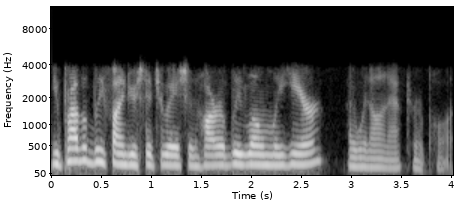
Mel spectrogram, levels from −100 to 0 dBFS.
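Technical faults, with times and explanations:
0.79 to 2.01 s: AMR rate drop. A weak radio link forced the AMR-NB mobile codec to a lower speech rate, which fits a drop from 12.2 to 5.9 kbps with the freed bits spent on error protection. The speech turns rougher and more synthetic, with no gap and no change in band, until the rate recovers.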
